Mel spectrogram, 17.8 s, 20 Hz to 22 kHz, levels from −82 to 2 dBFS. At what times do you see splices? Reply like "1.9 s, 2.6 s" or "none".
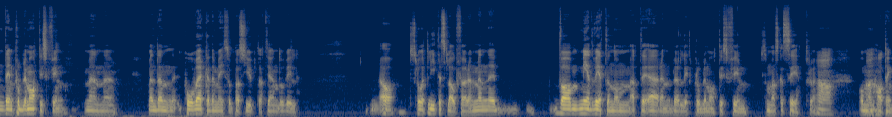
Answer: none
